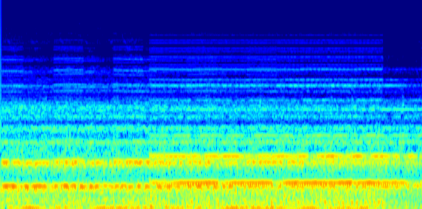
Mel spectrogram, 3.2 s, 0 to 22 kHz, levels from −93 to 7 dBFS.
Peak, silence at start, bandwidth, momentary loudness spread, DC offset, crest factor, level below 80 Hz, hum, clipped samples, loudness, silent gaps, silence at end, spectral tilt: -8 dBFS; 0 s; 7 kHz; 2 LU; under 0.1%; 12 dB; -28 dBFS; none; under 0.1%; -21 LUFS; none; 0 s; -9 dB/octave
